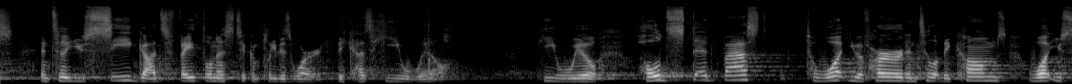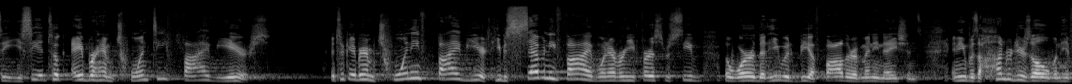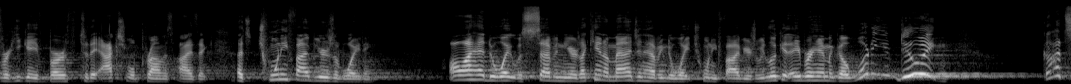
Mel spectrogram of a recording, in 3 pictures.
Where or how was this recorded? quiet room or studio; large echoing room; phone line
large echoing room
